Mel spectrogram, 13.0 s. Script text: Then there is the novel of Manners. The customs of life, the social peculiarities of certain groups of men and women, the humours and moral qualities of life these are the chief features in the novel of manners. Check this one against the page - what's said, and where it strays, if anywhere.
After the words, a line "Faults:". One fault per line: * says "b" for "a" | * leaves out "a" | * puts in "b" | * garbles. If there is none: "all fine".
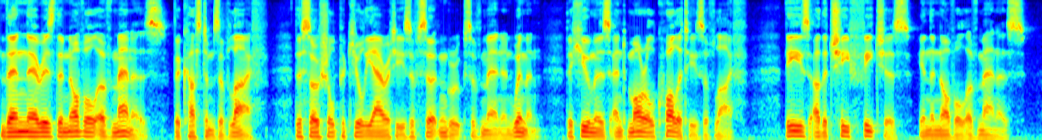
Then there is the novel of Manners. The customs of life, the social peculiarities of certain groups of men and women, the humours and moral qualities of life these are the chief features in the novel of manners.
Faults:
all fine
